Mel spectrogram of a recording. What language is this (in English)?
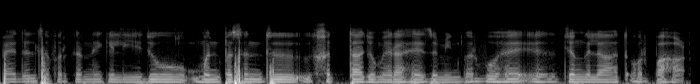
Urdu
